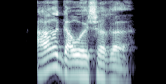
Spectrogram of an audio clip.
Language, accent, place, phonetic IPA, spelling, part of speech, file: German, Germany, Berlin, [ˈaːɐ̯ˌɡaʊ̯ɪʃəʁə], aargauischere, adjective, De-aargauischere.ogg
- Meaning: inflection of aargauisch: 1. strong/mixed nominative/accusative feminine singular comparative degree 2. strong nominative/accusative plural comparative degree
